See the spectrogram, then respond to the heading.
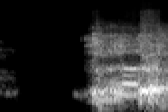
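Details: An adult gives a brief faint sound, a pause, then one harsh, noisy throat-clearing or cough burst. The adult mentions upper respiratory distress, attributed to reactions to dust, pollen and smoke.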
